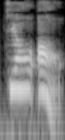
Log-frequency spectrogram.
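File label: "jiao1ao4", Chinese; 骄傲; 傲慢な、誇りとする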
